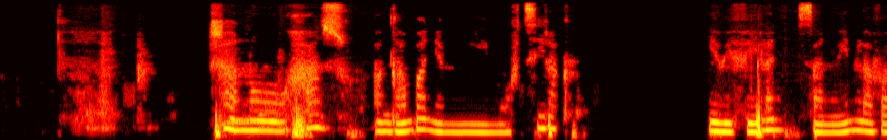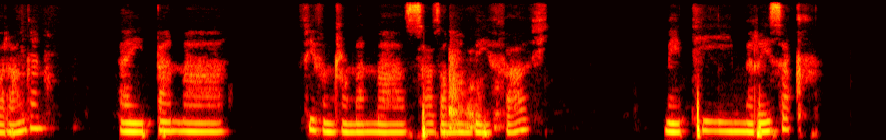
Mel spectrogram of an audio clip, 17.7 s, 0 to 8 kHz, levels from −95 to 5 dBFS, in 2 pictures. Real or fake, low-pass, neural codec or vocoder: real; 7.2 kHz; none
